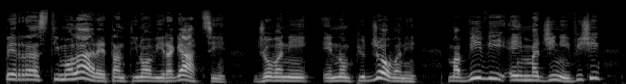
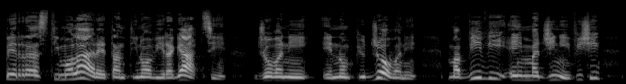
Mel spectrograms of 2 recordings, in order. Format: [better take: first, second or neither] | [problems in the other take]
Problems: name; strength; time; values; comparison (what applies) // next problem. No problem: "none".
first | thin; somewhat; fading below 300 Hz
